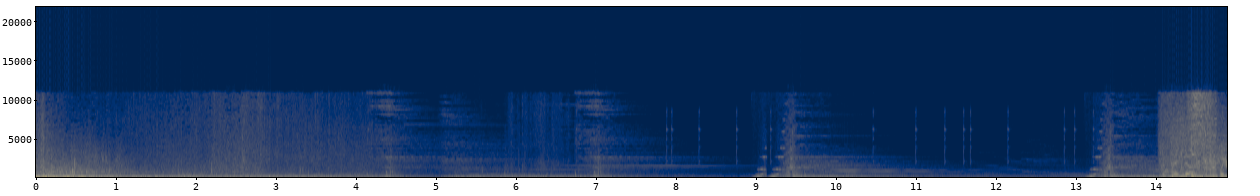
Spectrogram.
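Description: Fire-spell explosions from the Hogwarts Legacy video game: a long roaring blast that rumbles and fades, then two more sharp bursts with ringing, sparkly decays, loud and close with no talk over them.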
